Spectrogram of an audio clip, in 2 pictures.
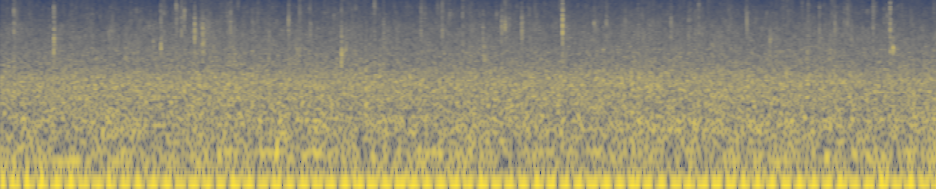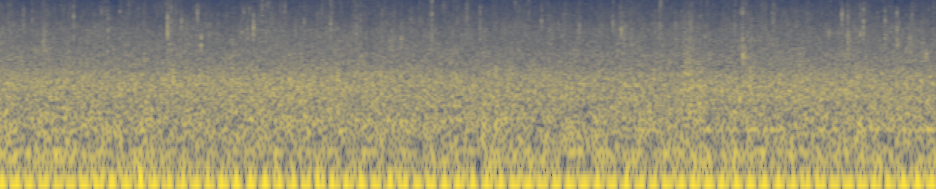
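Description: Faint, steady rain: an even hiss with scattered small drop ticks.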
